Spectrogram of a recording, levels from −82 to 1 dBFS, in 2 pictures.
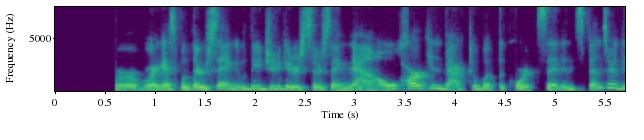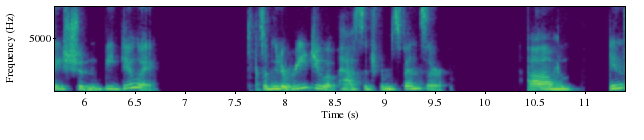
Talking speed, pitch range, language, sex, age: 195 wpm, 215-275 Hz, English, female, 10-29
